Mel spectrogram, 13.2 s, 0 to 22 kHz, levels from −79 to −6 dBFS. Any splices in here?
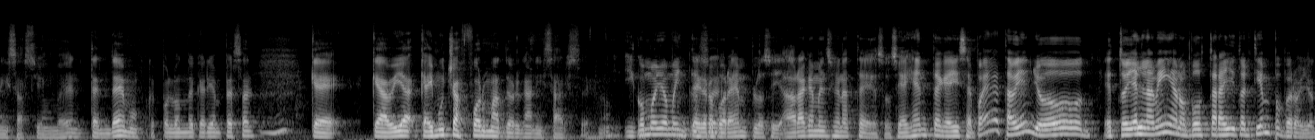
yes; 2 cuts; at 3.6 s, 11.0 s

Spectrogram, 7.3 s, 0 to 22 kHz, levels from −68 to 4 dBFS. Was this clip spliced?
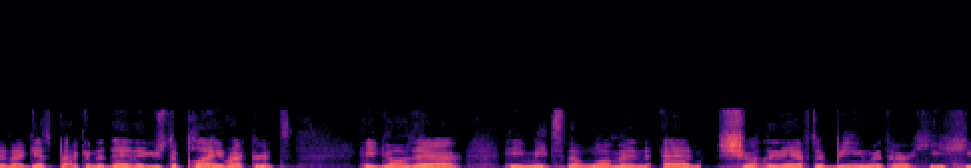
yes; 3 cuts; at 1.7 s, 3.1 s, 5.2 s

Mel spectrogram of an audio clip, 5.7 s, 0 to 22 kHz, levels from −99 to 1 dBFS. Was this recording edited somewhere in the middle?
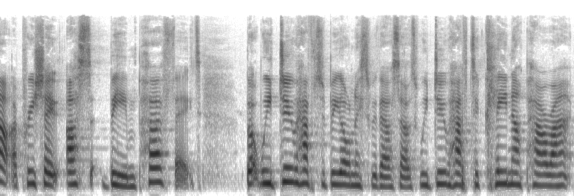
no; 0 cuts

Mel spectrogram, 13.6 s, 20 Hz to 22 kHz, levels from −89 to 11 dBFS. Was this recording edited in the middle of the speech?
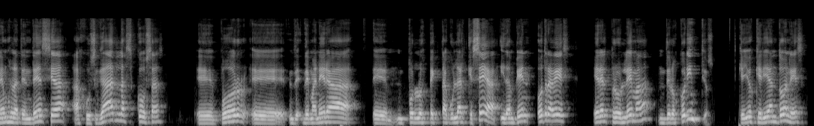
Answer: no; 0 cuts

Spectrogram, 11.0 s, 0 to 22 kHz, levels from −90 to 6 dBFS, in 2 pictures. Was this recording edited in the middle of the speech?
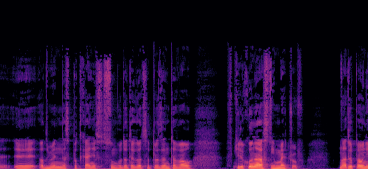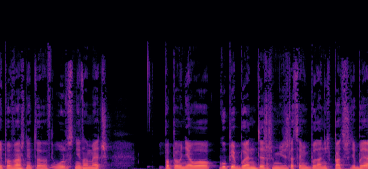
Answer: yes; 9 cuts; at 3.5 s, 4.1 s, 5.2 s, 6.3 s, 6.8 s, 7.9 s, 8.8 s, 9.5 s, 9.8 s

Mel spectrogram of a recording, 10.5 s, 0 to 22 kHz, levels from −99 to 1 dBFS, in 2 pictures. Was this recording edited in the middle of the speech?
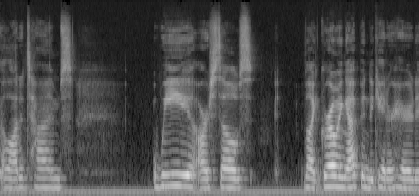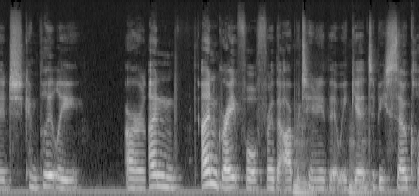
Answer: yes; 1 cut; at 7.0 s

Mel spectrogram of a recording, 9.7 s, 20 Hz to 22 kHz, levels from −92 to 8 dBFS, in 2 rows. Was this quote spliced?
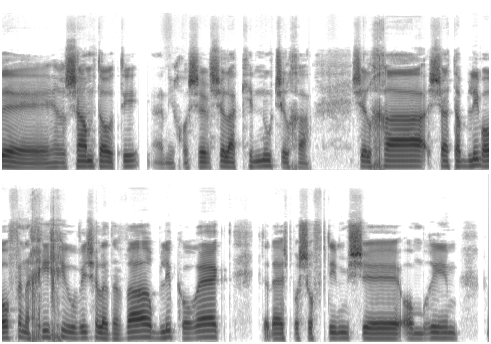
yes; 4 cuts; at 2.1 s, 3.5 s, 4.8 s, 6.6 s

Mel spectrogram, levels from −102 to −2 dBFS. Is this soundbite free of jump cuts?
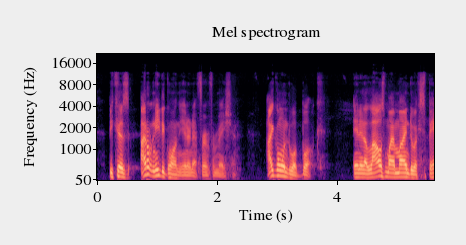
yes; 0 cuts

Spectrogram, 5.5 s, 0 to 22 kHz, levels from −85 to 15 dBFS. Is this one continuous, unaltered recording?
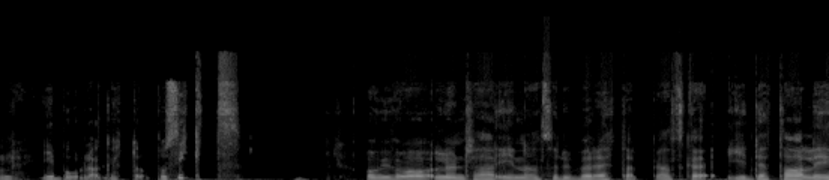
no; 3 cuts; at 2.6 s, 3.3 s, 4.2 s

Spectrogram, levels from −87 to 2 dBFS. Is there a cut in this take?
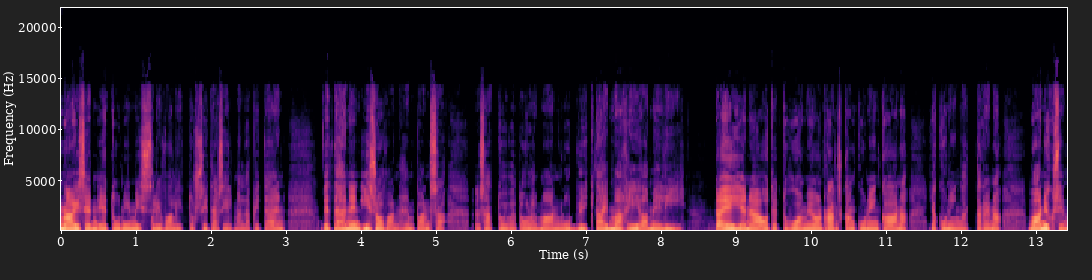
yes; 3 cuts; at 1.2 s, 7.1 s, 8.7 s

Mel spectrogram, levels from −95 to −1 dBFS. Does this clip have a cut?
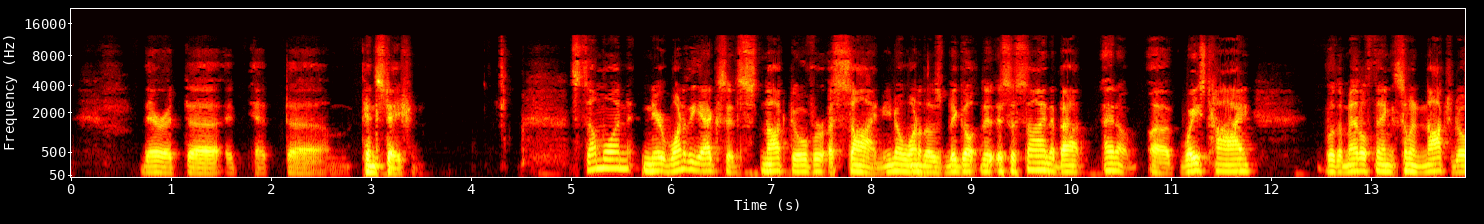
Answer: no; 0 cuts

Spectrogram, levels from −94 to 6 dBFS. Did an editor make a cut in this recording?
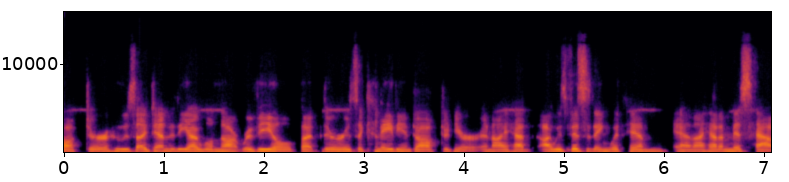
yes; 2 cuts; at 2.6 s, 3.9 s

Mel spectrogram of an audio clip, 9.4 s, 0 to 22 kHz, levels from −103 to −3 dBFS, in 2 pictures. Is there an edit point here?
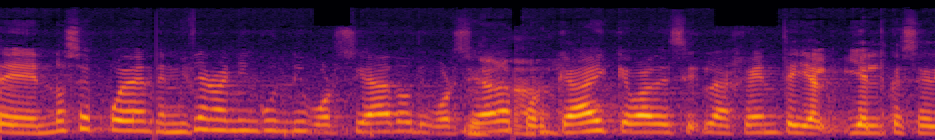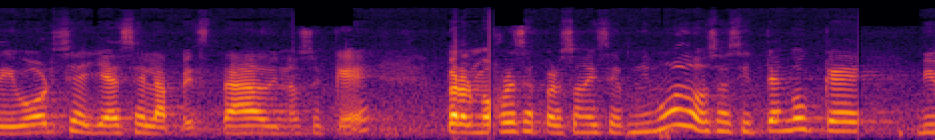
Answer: yes; 3 cuts; at 1.0 s, 4.4 s, 7.8 s

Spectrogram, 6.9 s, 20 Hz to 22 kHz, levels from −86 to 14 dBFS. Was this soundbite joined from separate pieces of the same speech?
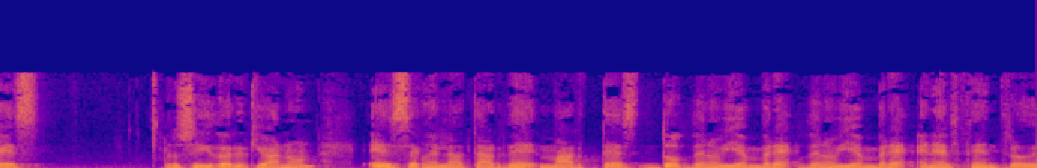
yes; 4 cuts; at 1.7 s, 2.8 s, 3.6 s, 5.3 s

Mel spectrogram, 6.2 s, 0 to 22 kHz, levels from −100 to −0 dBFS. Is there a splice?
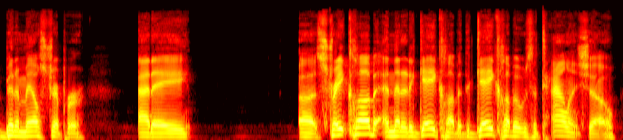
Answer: no; 0 cuts

